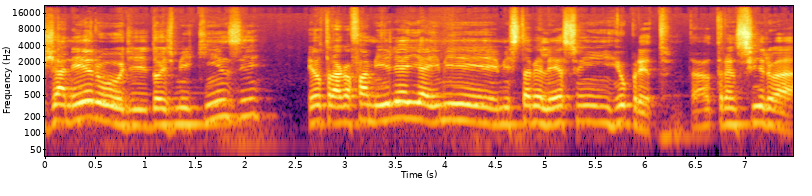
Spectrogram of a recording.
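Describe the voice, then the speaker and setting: This man has a fairly high pitch and a dark, mellow tone, speaking at a moderate pace with ordinary pitch variation. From southern Brazil, Porto Alegre; raised in São Paulo (Mooca). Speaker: media executive and journalist. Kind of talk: interview. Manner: hesitant, frequent repetitions.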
